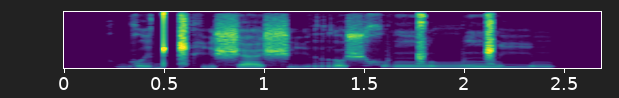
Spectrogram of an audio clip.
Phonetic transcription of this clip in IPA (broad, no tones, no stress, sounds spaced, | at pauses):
ɡʷ i d ǁʰ ḭ ʃ æ ʃ ḭ r o ʃ x o̰ ŋ͡ǁ uː ŋ͡ǁ iː m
